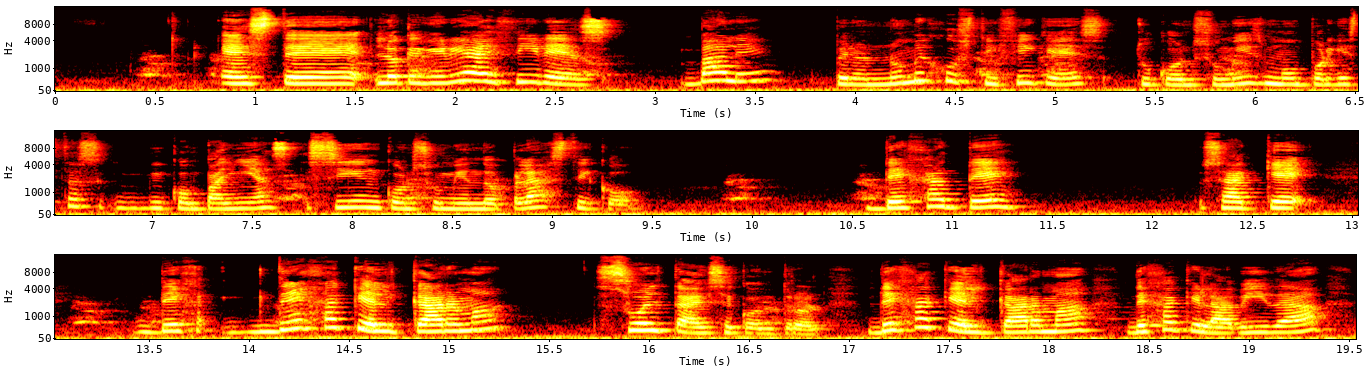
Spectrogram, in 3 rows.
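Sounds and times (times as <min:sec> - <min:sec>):
dog barking: 0:00.4 - 0:03.0, 0:04.5 - 0:05.3, 0:07.5 - 0:08.8, 0:09.8 - 0:10.9, 0:13.1 - 0:13.8, 0:16.4 - 0:17.0
speech: 0:00.8 - 0:09.6, 0:10.6 - 0:11.4, 0:12.2 - 0:19.5.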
